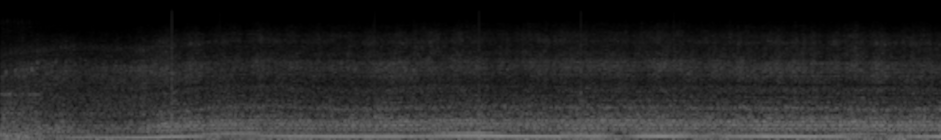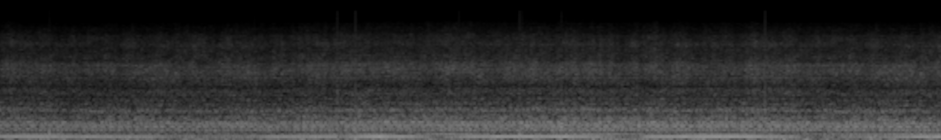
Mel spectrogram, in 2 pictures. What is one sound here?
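A heavy truck engine revs and pulls away, rising and dropping in pitch as it shifts gears.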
